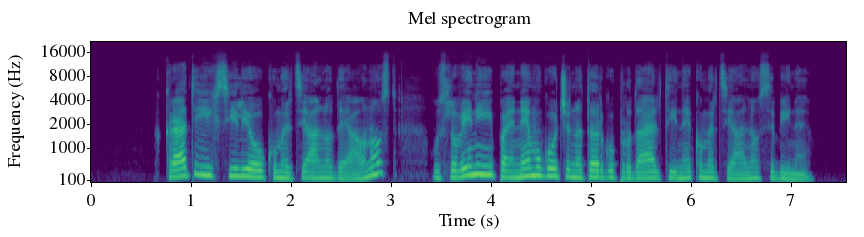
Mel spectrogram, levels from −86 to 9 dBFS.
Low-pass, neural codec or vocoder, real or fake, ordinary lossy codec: 19.8 kHz; vocoder, 44.1 kHz, 128 mel bands, Pupu-Vocoder; fake; none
